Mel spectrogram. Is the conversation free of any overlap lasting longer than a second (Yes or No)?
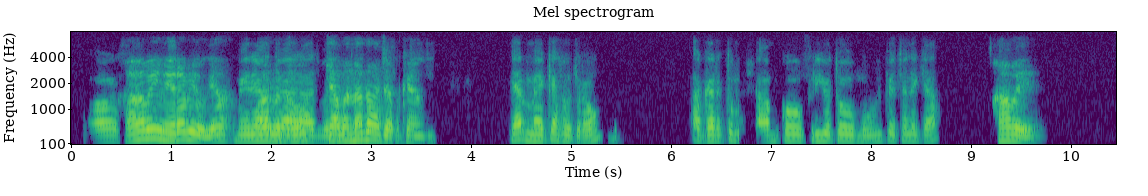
No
